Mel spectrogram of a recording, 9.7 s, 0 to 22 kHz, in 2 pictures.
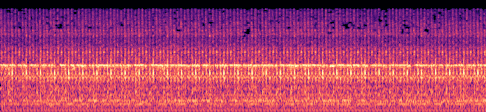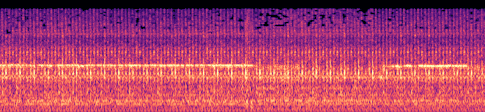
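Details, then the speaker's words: Kia Ceed 2.0 CRDi 140 hp diesel running with a steady high-pitched squeal that mimics a roller, tensioner, alternator or A/C bearing squeal. Both rollers, the alternator bearing and the A/C compressor bearing were already replaced. Cause: the alternator-mounted vacuum pump sucking air through a tiny leak. "na alternatorze jest pompa vakum która pracuje w oleju zenie Myślę że słychać prawda"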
